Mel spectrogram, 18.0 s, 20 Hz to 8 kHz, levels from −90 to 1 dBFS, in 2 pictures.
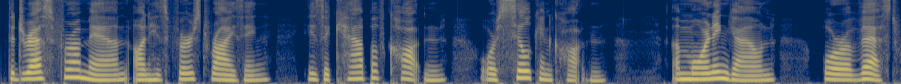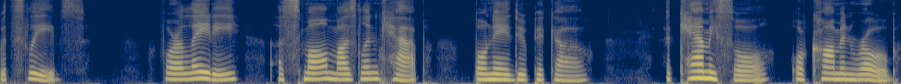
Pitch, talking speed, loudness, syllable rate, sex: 195 Hz, 135 wpm, -21 LUFS, 3.8 syllables/s, female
